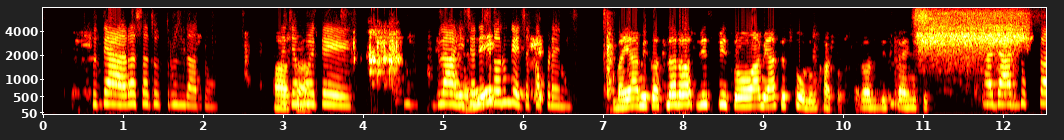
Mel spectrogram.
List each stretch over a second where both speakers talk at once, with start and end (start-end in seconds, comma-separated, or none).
none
